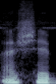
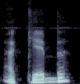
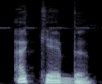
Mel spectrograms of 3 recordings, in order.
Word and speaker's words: akeb: On ne dit pas Hacheb, mais Akeb. Au Sahara, végétation qui pousse après une averse. Akeb.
